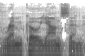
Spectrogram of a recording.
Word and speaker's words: Remco Janssen: by the name of Remco Janssen, and he is coming straight from Amsterdam. Remco, tell the nice people who you are and what you do. Yes, well, you pronounce it perfectly for an American.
